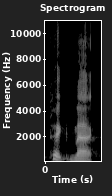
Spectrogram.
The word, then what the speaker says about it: picnic: We eat a lot of word that you don't like that I say is picnic. Oh, yeah. Oh, yeah. With a T. No, there's no T.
